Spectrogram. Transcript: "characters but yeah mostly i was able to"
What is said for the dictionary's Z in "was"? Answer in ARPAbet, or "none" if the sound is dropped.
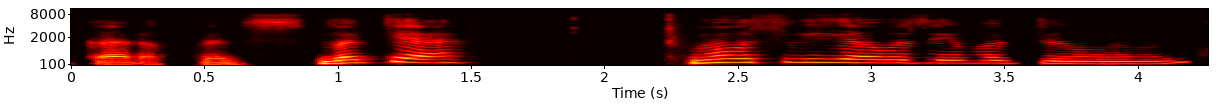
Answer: Z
